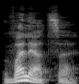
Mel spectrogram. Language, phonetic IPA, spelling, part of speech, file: Russian, [vɐˈlʲat͡sːə], валяться, verb, Ru-валяться.ogg
- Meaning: 1. to roll around, to roll from side to side; to wallow 2. to lie about (idly or as a result of being sick; regularly, periodically or for some amount of time)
